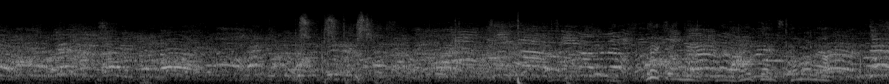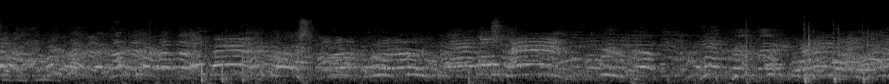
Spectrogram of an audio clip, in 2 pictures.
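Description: Boxing gloves thud against bodies in quick blows.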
